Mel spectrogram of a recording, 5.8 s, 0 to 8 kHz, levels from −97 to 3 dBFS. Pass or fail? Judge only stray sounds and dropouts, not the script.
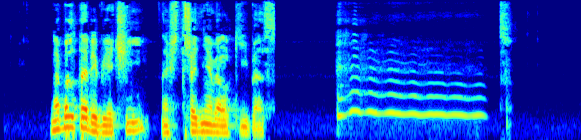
fail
